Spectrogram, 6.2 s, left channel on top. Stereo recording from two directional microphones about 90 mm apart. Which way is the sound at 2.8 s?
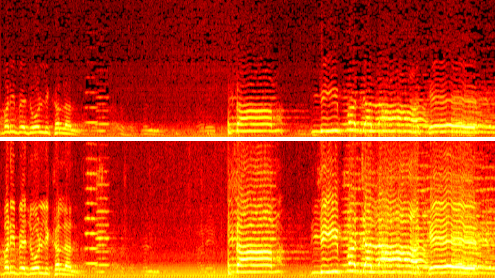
45° right (ahead or behind).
